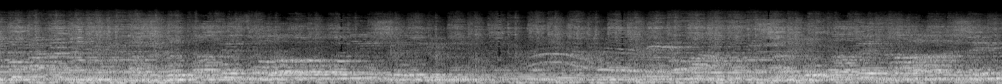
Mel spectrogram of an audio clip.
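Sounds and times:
live band dance music with singing: 0.0 - 10.0.

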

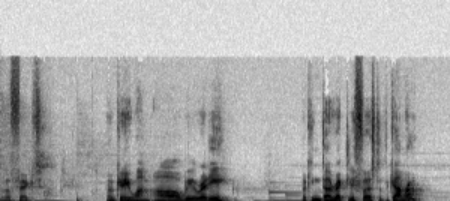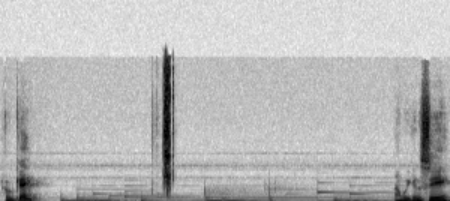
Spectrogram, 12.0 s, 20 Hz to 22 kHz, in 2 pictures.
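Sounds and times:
soft background music: 0.0 - 12.0
camera shutter double click: 8.2 - 8.4.

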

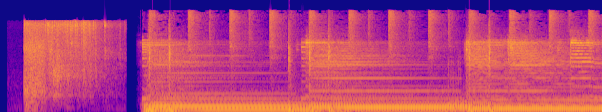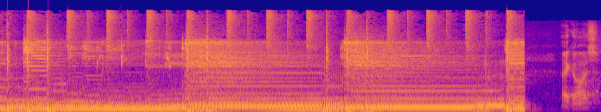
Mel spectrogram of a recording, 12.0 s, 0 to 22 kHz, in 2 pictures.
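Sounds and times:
glass shattering: 0.2 - 1.3
intro music with steady bass: 1.4 - 11.3.

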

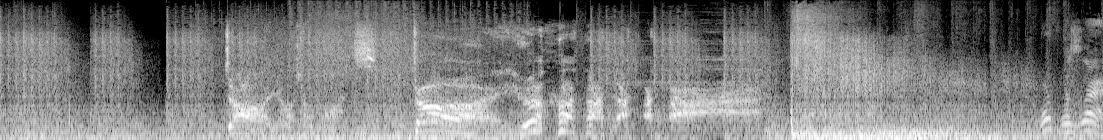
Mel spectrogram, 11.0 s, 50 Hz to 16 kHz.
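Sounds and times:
gunfire sound effect: 0.0 - 4.9
rumbling explosion boom: 7.5 - 11.0.

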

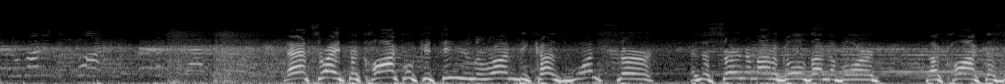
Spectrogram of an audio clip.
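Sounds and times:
distant voices: 0.0 - 10.0
low arena rumble: 0.0 - 10.0.

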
